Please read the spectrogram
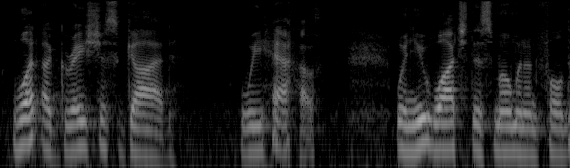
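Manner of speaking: ordinary talk, nothing marked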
